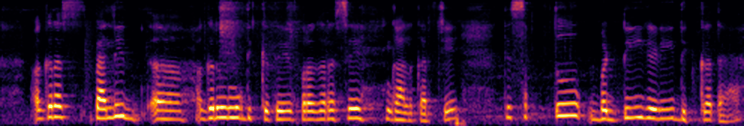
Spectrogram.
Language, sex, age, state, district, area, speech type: Dogri, female, 30-45, Jammu and Kashmir, Kathua, rural, spontaneous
